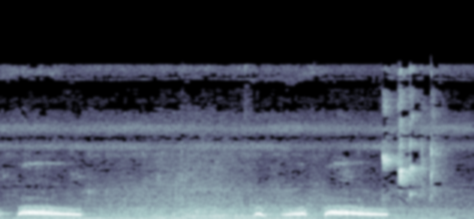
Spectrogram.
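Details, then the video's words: Spotted dove summoning other doves, used as a lure to make doves call: a long falling coo ends one phrase, then a hooked note, a short coo and another long falling coo follow; faint high chirps at the end. "TEKUKUR TAK KUNJUNG BUNYI PUTAR SUARA TEKUKUR INI"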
